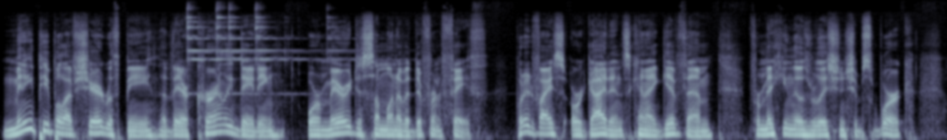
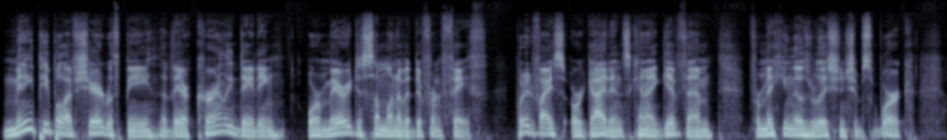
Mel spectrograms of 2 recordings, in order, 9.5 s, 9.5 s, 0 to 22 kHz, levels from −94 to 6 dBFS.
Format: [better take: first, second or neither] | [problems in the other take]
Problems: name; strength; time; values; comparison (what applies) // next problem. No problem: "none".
second | doorbell; noticeable; from 2 to 3.5 s; peak 3 dB below the speech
